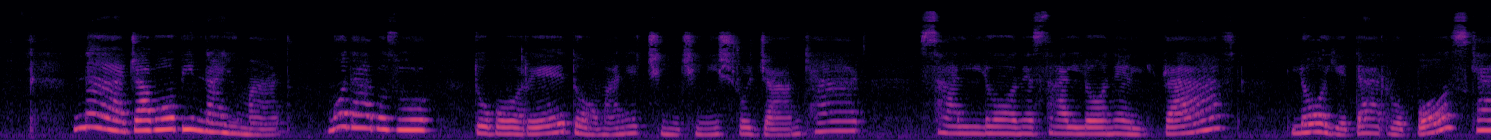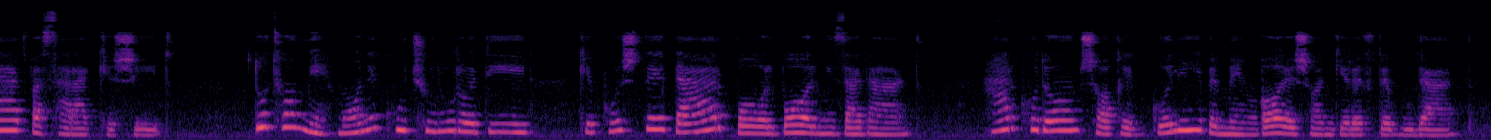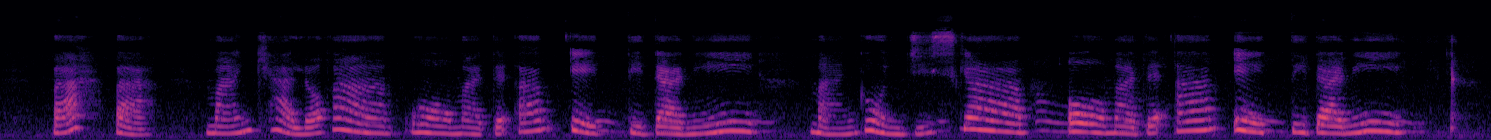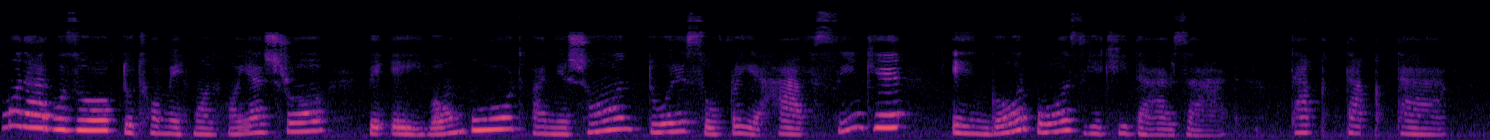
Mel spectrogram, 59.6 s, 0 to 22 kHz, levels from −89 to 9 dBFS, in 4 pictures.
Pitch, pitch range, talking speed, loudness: 210 Hz, 180-275 Hz, 80 wpm, -38 LUFS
